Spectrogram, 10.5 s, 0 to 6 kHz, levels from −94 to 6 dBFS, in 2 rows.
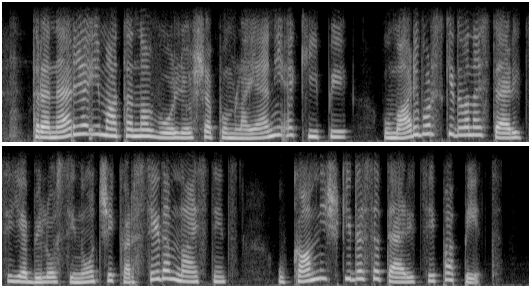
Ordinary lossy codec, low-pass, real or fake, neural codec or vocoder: Opus, 32 kbps; 5.4 kHz; real; none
